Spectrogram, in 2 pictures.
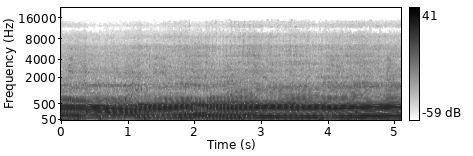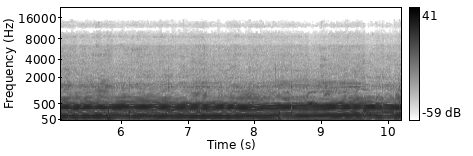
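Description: Small four-stroke peewee dirt bike engine running at a steady, fairly constant pitch, dipping briefly about half a second and two seconds in.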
